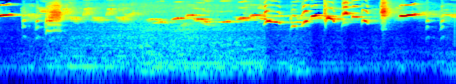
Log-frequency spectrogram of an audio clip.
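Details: White-rumped shama song played to provoke another shama into unloading its repertoire: scratchy chirps, then a run of varied whistled phrases and crisp sharp notes growing busier.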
